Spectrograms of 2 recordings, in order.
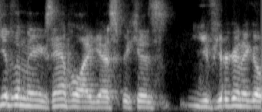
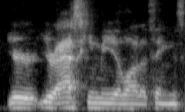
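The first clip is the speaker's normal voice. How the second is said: usual speaking voice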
